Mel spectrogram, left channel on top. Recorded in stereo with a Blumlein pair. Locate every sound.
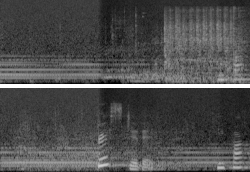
1.0 s a woman speaking: 45° right, 1.5 m; by 2.4 s 10° right, 2.5 m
